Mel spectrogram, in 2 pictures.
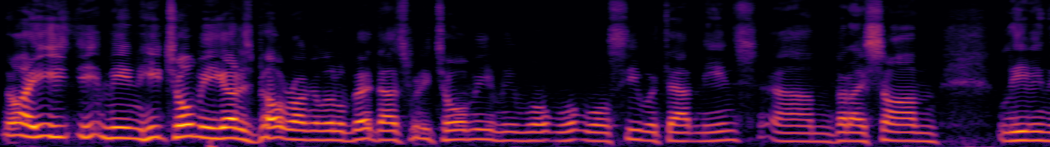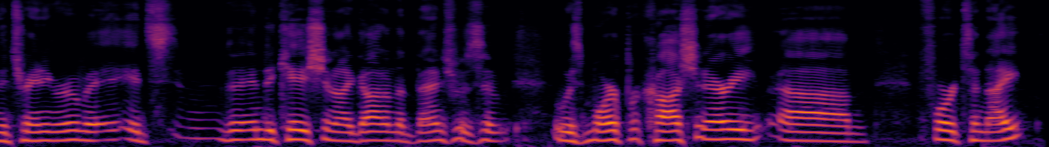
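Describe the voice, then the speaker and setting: A middle-aged man, a head hockey coach, answering at a post-game press conference, halting and repeating words but blunt. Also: on the high side, fairly even intonation, a little mellow, dry recording. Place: press room backdrop. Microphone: podium mic.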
